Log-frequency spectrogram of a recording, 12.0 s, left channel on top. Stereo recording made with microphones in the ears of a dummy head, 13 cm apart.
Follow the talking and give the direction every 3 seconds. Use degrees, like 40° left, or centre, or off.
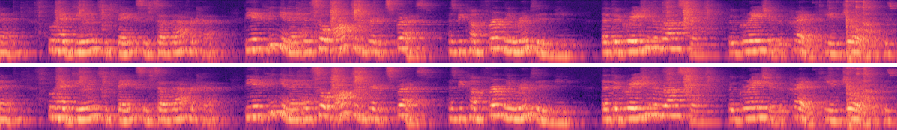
10° right, 40° left, centre, 20° right.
